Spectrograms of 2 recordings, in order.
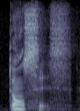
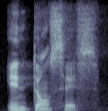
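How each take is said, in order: First: The word is clipped, with the opening 'en' dropped. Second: The word is said in full with its opening 'en'. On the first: "what we hear is entonces" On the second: "you would hope to hear entonces"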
